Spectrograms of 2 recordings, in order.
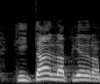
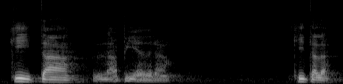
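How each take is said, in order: First: "Quitad" pushed out louder and higher; firm command. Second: Low, soft, slow "Quita la piedra"; hushed command. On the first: Preacher voicing Jesus ordering the stone moved, firm command. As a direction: call the order out to the crowd. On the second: Preacher voicing Jesus at the tomb, hushed slow command. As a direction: speak the order softly and slowly, almost to yourself. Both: Acted.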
